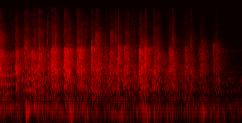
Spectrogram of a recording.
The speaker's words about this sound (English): Can we have another round of applause for my helpers today?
